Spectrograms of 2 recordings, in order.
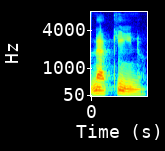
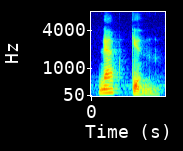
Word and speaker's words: napkin: Use the short I sound like this is, not the long E sound like green beans. Not napkin, but napkin, napkin.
